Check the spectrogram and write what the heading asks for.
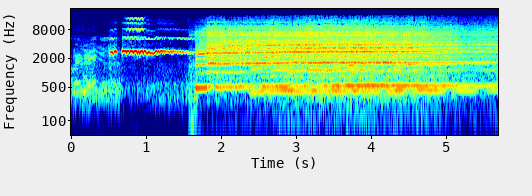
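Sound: steam train whistle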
